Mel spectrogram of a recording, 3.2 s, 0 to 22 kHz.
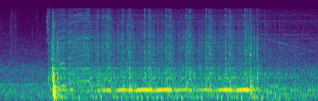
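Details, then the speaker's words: Brand-new Generac iQ3500 inverter generator, about two hours old, with zero output and exhaust-melted plastic; hot engine, so no choke used: sharp clack then about two seconds of steady whirring crank that stops without catching; no-start, now won't kick over. "it's melted this plastic here and now we won't even kick over"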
